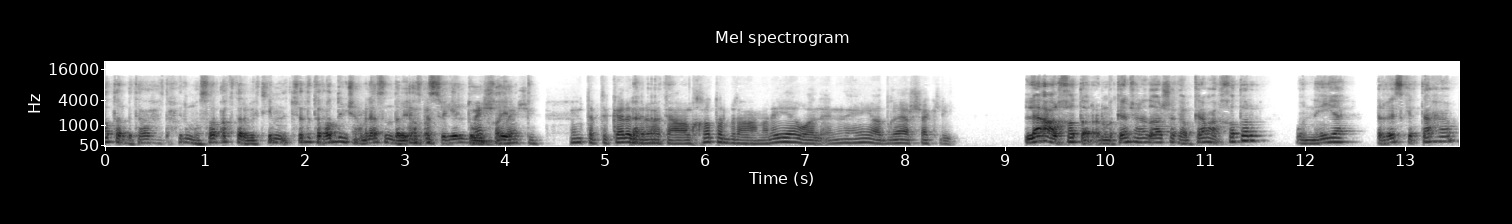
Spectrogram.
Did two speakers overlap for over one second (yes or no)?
yes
